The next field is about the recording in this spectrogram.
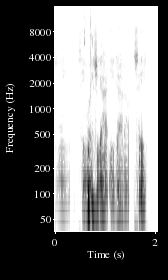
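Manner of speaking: very low, hushed, confidential undertone. Retelling how Pa advises you at the roulette table: imitating Pa talking quietly. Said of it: "talking at a level where only you can hear it".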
